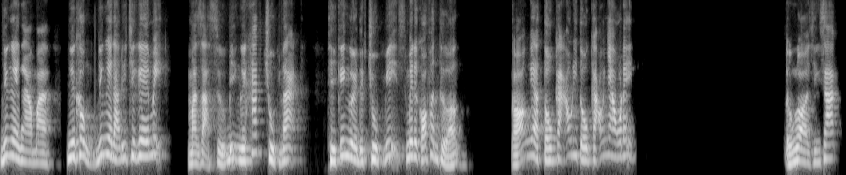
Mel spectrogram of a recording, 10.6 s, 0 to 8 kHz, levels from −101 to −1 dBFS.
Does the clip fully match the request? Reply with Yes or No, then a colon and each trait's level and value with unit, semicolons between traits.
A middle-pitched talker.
Yes: medium, 180 Hz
